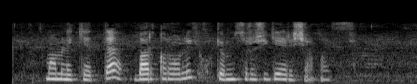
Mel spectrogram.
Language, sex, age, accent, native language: Uzbek, female, 19-29, Farg'ona, Uzbek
